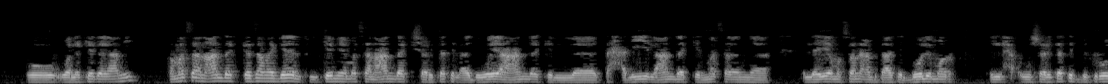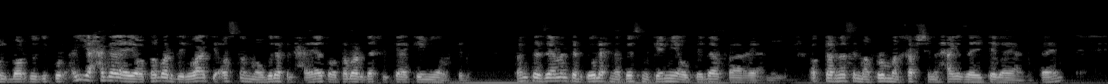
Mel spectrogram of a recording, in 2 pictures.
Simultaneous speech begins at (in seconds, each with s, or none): none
